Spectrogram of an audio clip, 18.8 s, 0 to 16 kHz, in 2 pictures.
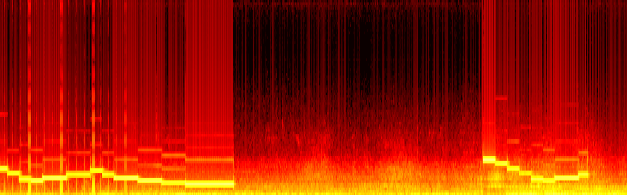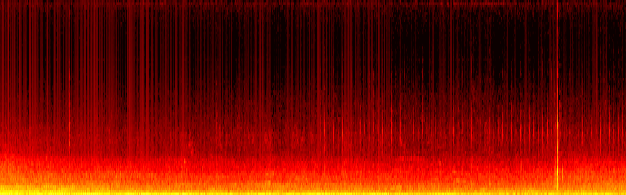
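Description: Nokia 9000 Communicator ringing for an incoming call that goes unanswered: a monophonic ringtone melody of single beeping notes, mostly stepping downward. It plays once in full and again briefly about seven seconds in, over a steady low background noise, with a single click near the end.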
